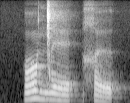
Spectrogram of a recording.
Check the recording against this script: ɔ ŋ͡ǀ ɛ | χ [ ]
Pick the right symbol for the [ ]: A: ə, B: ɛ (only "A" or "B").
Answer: A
